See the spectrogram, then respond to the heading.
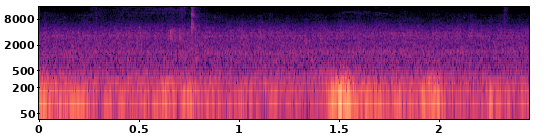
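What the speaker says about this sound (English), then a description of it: "it's still raining outside" Rain falling outside at night, heard as a steady low, rumbling wash with a slight swell partway through, continuous and without any voices.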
